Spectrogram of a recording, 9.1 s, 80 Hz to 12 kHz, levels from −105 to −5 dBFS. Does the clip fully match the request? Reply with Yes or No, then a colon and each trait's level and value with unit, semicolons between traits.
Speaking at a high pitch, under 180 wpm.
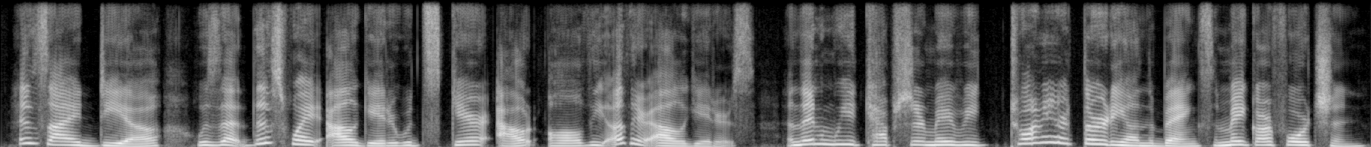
No: very high, 265 Hz; average, 190 wpm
